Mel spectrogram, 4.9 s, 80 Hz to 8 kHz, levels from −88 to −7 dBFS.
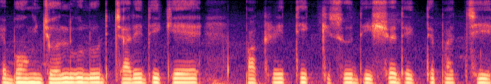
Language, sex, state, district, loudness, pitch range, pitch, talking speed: Bengali, male, Assam, Hailakandi, -14 LUFS, 140-150 Hz, 145 Hz, 100 wpm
